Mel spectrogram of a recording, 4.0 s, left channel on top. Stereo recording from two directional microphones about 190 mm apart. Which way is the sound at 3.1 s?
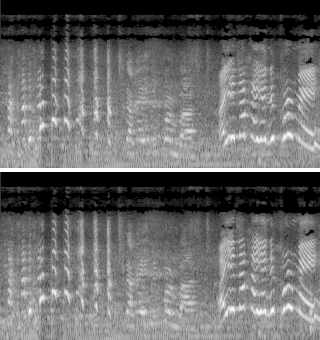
20° left (ahead or behind).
